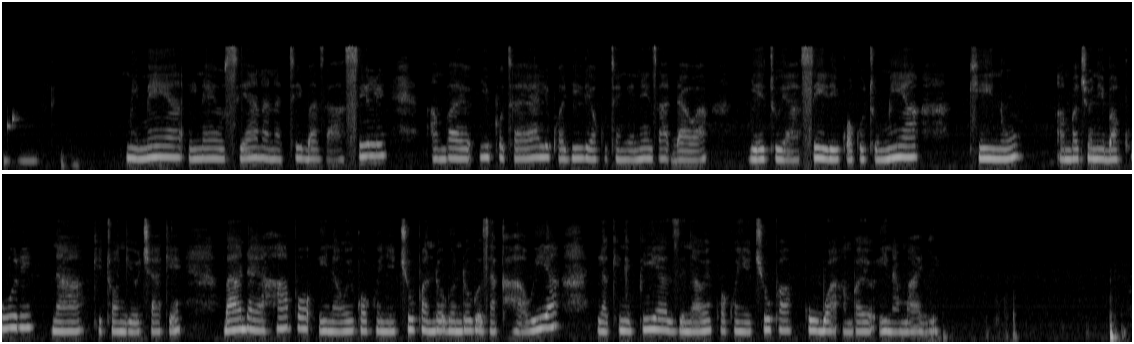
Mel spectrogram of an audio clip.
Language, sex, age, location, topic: Swahili, female, 25-35, Dar es Salaam, health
